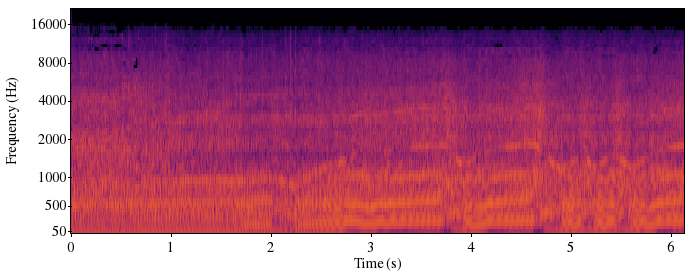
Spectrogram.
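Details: Two-stroke blower with a 42cc engine rated 510 CFM, started choked on fuel left from use about two months earlier; settles from a fast idle, then revs cleanly in quick throttle blips, pitch rising and falling smoothly; normal running.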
